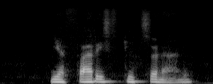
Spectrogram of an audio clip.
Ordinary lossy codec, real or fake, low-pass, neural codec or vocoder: MP3, 64 kbps; fake; 14.4 kHz; autoencoder, 48 kHz, 32 numbers a frame, DAC-VAE, trained on Japanese speech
